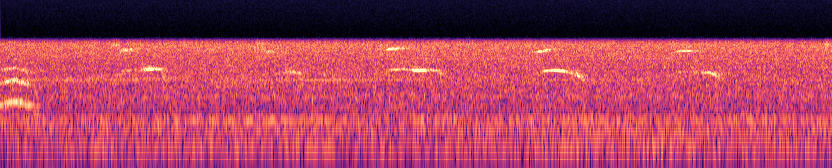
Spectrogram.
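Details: Domestic cat giving a string of brief rising-then-falling meows, spaced irregularly a second or two apart, set against a steady background hiss.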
